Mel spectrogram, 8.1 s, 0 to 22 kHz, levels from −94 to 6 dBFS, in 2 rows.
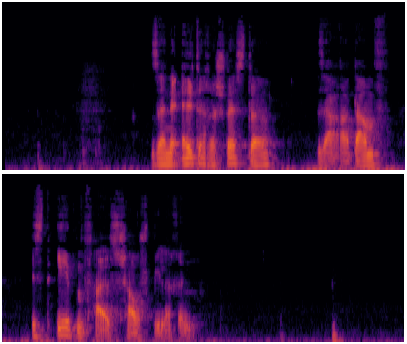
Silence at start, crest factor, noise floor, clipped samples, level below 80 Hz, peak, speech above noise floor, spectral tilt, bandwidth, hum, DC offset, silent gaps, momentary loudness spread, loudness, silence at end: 0.35 s; 22 dB; -70 dBFS; under 0.1%; -62 dBFS; -18 dBFS; 33 dB; -5.5 dB/octave; 16 kHz; none; under 0.1%; none; 18 LU; -38 LUFS; 0.6 s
